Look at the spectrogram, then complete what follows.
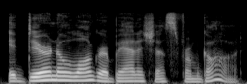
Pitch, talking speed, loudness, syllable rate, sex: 160 Hz, 195 wpm, -17 LUFS, 4.4 syllables/s, female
